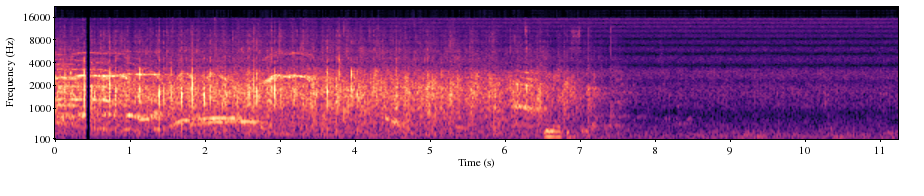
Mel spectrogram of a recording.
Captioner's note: cheers and applause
